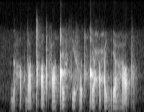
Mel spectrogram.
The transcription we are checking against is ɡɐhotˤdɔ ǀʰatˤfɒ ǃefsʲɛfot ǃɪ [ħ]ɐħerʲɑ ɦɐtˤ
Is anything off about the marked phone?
no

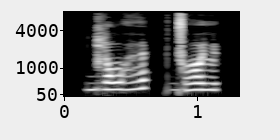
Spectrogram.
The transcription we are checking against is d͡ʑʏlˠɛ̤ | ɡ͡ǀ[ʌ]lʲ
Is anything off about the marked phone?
no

